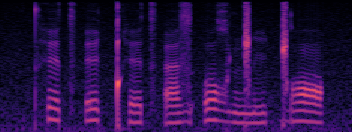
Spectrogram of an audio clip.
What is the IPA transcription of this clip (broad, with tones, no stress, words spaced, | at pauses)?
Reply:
t̪ʰe˦˨t͡sʼe˦˨ǃʰe˩˧t͡sʼæ˩˧z ʔo˦˨ʁŋ͡ǁi˩˧ɡ͡ǁɒ˦˨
